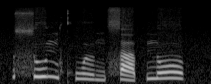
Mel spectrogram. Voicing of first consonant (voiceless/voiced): voiceless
